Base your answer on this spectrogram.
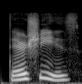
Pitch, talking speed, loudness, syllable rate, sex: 235 Hz, 220 wpm, -15 LUFS, 6.6 syllables/s, female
